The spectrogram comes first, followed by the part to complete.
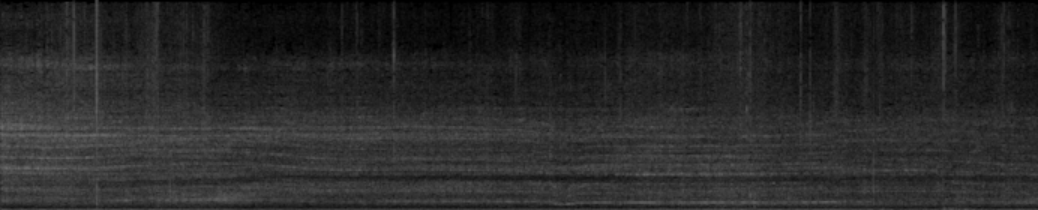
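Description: Jeep's electric winch hauling a heavy stalled truck backwards on synthetic rope: a motor whine that wavers under the load and dips in pitch briefly about halfway through, over a steady low rumble.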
